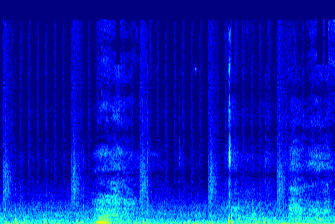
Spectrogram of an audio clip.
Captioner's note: panting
